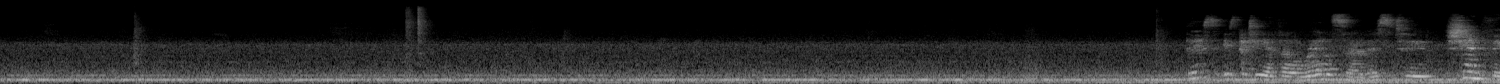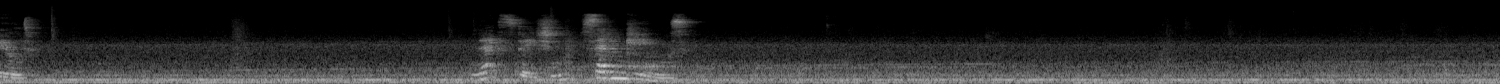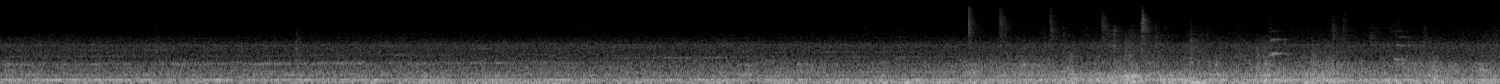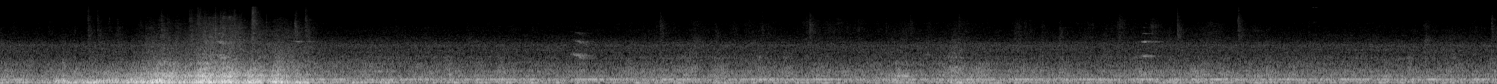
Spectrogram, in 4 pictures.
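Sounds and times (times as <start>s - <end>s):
train rumble inside carriage: 0.0s - 59.9s.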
